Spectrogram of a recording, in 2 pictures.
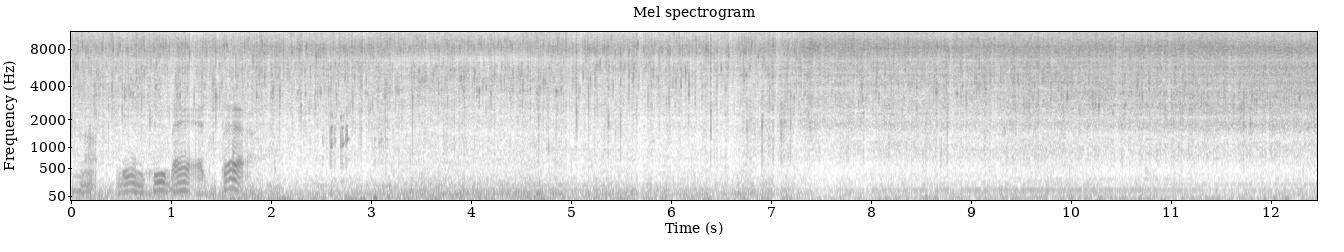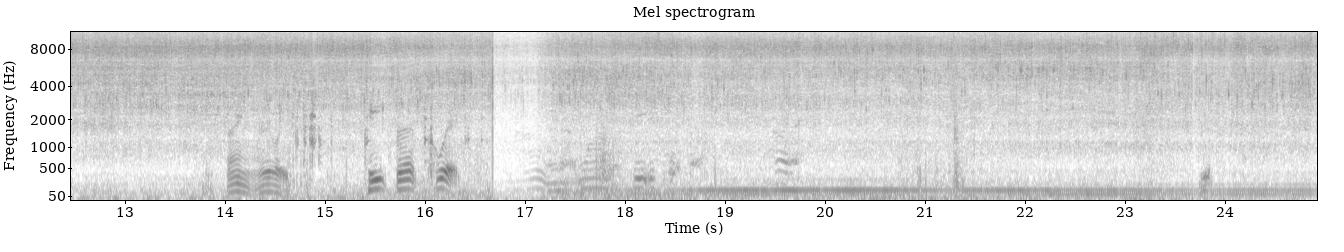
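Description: Food sizzles in hot oil in a pan.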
